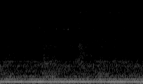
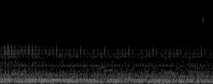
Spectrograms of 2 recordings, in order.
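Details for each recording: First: Dowell electric fan motor after adding a washer to replace the worn thrust washer and take up shaft end-play: smooth, even low hum, no rattle or wobble; the former rattle is gone, running normally. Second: Dowell electric fan motor before repair: low hum with a buzzy rattle that gets very loud at night, because the thrust washer is worn away and the shaft has large end-play clearance; bushings and shaft still good, to be fixed by adding a washer.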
